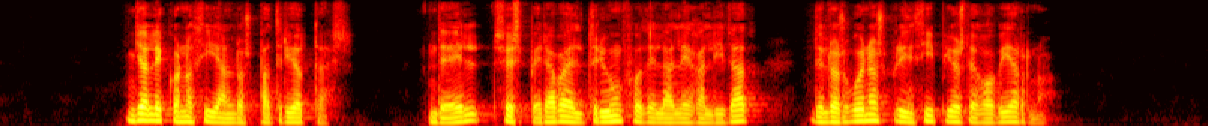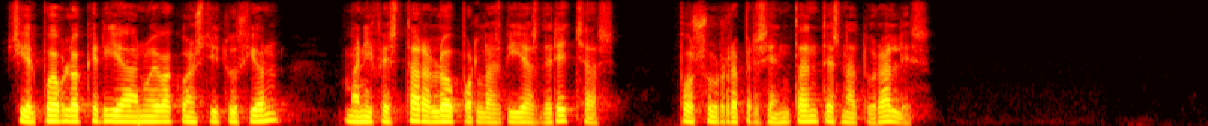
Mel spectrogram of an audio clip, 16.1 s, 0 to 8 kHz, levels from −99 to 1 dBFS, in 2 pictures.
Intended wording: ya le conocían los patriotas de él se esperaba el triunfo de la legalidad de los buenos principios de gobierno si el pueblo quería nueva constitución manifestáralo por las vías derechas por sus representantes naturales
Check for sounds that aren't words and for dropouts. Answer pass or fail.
pass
